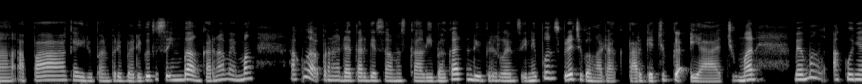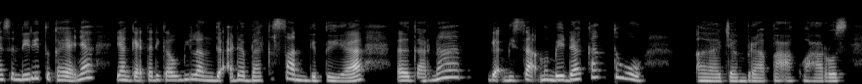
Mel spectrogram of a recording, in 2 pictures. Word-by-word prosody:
apa, 200 +4 +1
kehidupan 170 -4 -2
pribadiku 165 0 0
tuh 235 - -5
seimbang 205 +1 +3
karena 180 +6 -1
memang 240 +4 0 0.4
aku - - -5
enggak - - +1
pernah 200 -2 -1
ada 180 -1 +2
target 180 -1 +1
sama 170 -1 -1
sekali 165 -1 -2
bahkan 165 +10 +4
di 200 -4 +4
freelance 170 -2 -2
ini 170 +2 +2
pun 285 - 0
sebenarnya 235 -4 +4
juga 175 - +3
gak 145 - -8
ada 145 - -3
target 155 +2 0
juga 210 - +3
ya, 140 -2 -1
cuman 185 +7 +2 0.4
memang 255 +7 +3
akunya 230 0 +1
sendiri 240 +4 0
tuh - - -2
kayaknya 200 - +3 0.3
yang 205 -1 +3
kayak 180 -1 +1
tadi 200 +1 -1
kamu 195 0 +2
bilang, 220 -2 +1
"Enggak 185 - +1
ada 200 +4 +1
batasan" 190 +3 0
gitu 175 0 -1
ya, 170 +5 +7 0.4
eee 185 0 +5
karena 240 - 0 0.3
enggak - - +1
bisa 180 -1 +1
membedakan 225 - +3
tuh, 255 - +1 0.6
eee, 165 -2 +2
jam 160 -1 0
berapa 160 0 -2
aku 170 0 -10
harus, 160 +1 0
185 Hz, 185 wpm, -24 LUFS, 170-220 Hz, 0.6 s, ya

